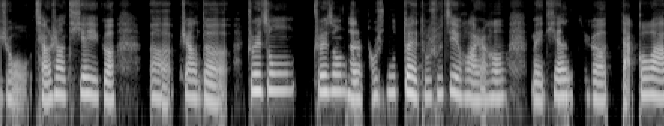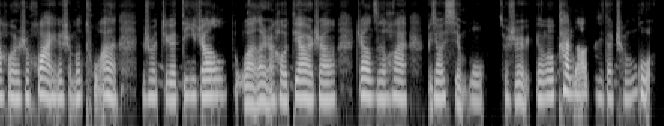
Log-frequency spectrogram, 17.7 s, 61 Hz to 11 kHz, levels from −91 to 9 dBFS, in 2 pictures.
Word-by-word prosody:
种 195 -1 -5
墙 180 +1 +2
上 220 -1 +3
贴 230 +1 +2
一 215 - +2
个， 190 -3 +2 0.4
呃， 190 -6 -1
这 - - -4
样 200 -1 +2
的 175 -4 +1 0.2
追 260 0 +6
踪 265 +1 +1 0.2
追 250 0 +5
踪 255 0 +1
的 195 - +3 0.2
读 205 - -4
书 240 +2 -3
对， 235 -4 +8
读 210 0 -4
书 230 +2 -4
计 230 -1 +1
划， 205 -2 0
然 185 - -1
后 195 +1 -1 0.3
每 185 -1 -1
天 205 +1 +1 0.3
这 205 - -17
个 180 -2 +1 0.2
打 - - 0
勾 220 0 +3
啊， 210 -2 +5
或 205 - -2
者 190 - +1
是 200 +1 -3
画 215 0 +3
一 200 - -1
个 195 - -1
什 - - -7
么 195 - -1
图 - - -8
案， 205 -3 +1 0.3
就 - - -10
说 200 +1 -2
这 195 - -6
个 180 -1 +1
第 200 +3 -6
1 215 - -3
章 205 0 +4 0.3
读 - - -12
完 160 -1 +2
了， 175 +1 +1
然 165 - -2
后 175 -1 -1
第 200 +3 0
2 195 -2 +4
章， 185 0 0 0.3
这 - - -4
样 210 -1 +4
子 200 -1 -5
的 190 - 0
话 195 -1 0 0.3
比 - - -8
较 195 -1 +1
醒 170 -5 -4
目， 175 -2 -7 0.2
就 195 - -10
是 180 -2 -3
能 195 -1 -1
够 205 - +2
看 245 0 +3
到 - - 0 0.2
自 215 - -14
己 200 - -7
的 195 0 -5
成 195 +2 -8
果。 225 -4 -2
200 Hz, 250 characters per minute, -21 LUFS, 190-215 Hz, 0.4 s, 对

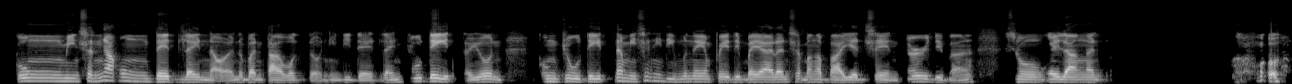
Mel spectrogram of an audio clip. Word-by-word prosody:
kung 155 0 0
minsan 145 +1 0
nga 180 -2 +4
kung 145 -5 -4
deadline 115 -3 +4
na 105 - 0
o - - -2
ano 110 +3 -4
bang 110 -1 0
tawag 105 0 0
dun, 85 - -6
hindi 105 +1 -5
deadline, 105 +3 -3
due 145 +1 -2
date, 145 -4 +7
ayun. 115 +1 +1 0.3
Kung 135 0 -3
due 135 0 0
date 130 +1 +1
na 160 - +4
minsan 145 +5 -3
hindi 135 -5 -4
mo 130 +1 -4
na 130 0 0
yan 125 - -9
puwede 120 -1 0
bayaran 120 0 +3
sa 130 - -5
mga 120 +1 -1
bayad 110 0 +2
center 115 +5 -1
'di 115 -3 -2
ba, 95 +4 -5 0.3
so 115 -2 -2
kailangan 115 -2 +3 1.3
Oo, - - -1
120 Hz, 165 wpm, -22 LUFS, 110-135 Hz, 1.3 s, date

